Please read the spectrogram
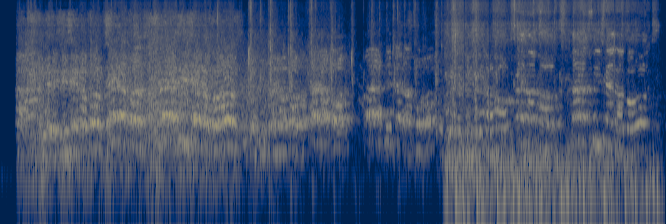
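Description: A large sports crowd at a sporting event in the aftermath of the Queen's death sings a chant together in loud, sustained unison, voices swelling with a steady melodic rhythm and a brief dip before the singing surges back with heavier low rumble.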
